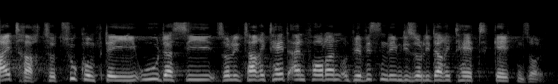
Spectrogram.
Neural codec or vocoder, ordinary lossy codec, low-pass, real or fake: none; AAC, 48 kbps; 7.2 kHz; real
